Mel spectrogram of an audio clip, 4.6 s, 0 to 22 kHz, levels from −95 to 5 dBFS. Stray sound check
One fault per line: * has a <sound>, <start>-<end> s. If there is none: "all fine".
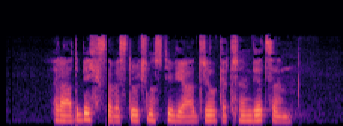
* has a dropout, 1.4-1.4 s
